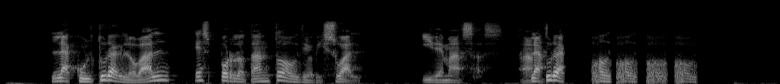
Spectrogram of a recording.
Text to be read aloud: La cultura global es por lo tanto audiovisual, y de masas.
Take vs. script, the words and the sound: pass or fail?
fail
